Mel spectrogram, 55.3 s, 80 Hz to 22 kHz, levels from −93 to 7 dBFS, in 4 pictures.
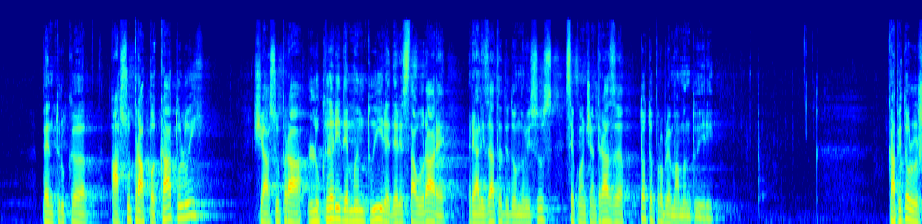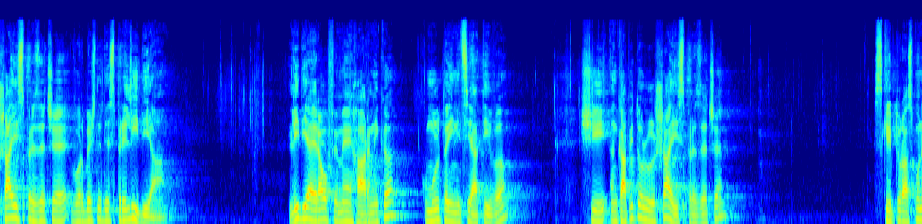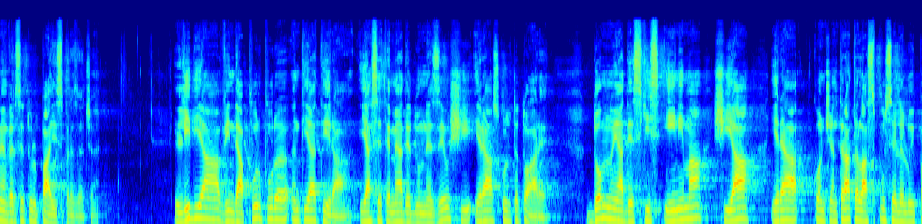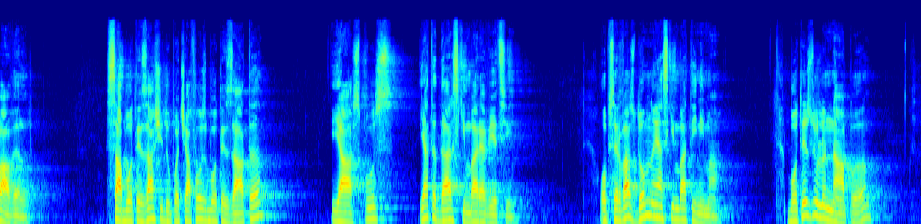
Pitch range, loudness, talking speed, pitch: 120-155 Hz, -33 LUFS, 95 wpm, 135 Hz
